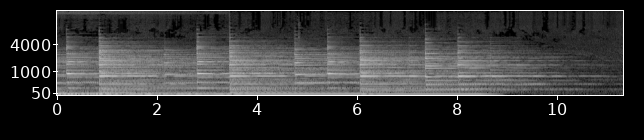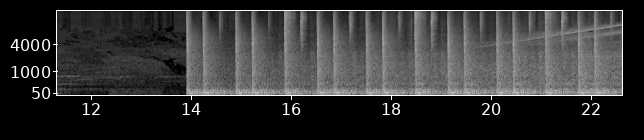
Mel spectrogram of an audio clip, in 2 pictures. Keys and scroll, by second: 3.8 space, 4.8 super+space, 16.1 space, 16.6 alt+super+space, 18.6 space.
